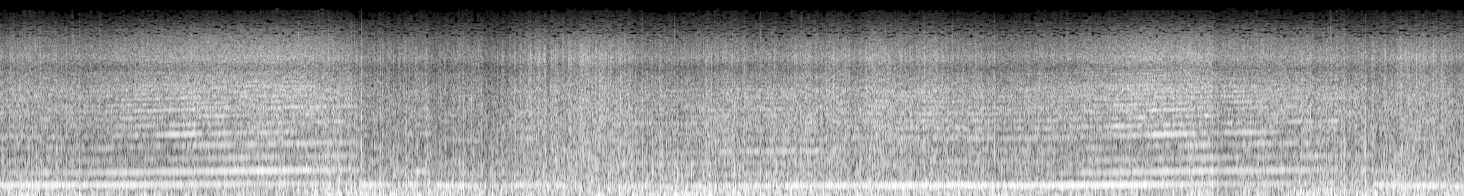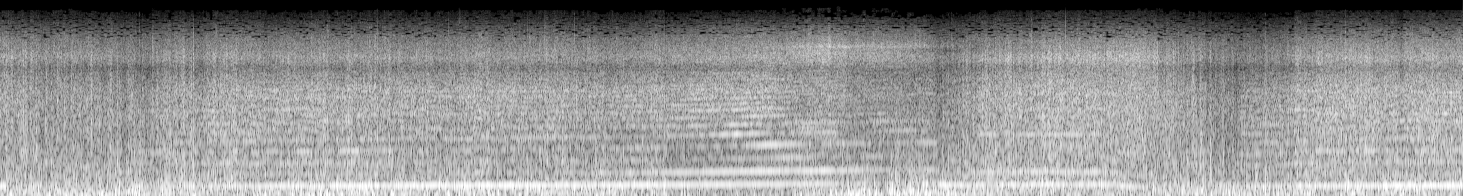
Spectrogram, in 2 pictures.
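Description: A race car engine roars close by, its pitch rising and dropping through each lap.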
